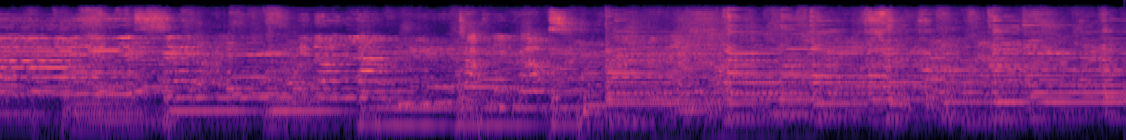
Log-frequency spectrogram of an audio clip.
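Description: Music: a song with a sung vocal over instruments, held notes changing every second or so.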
